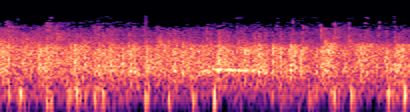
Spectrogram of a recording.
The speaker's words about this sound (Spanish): Un aplauso para él. Primera vez que nos acompaña.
